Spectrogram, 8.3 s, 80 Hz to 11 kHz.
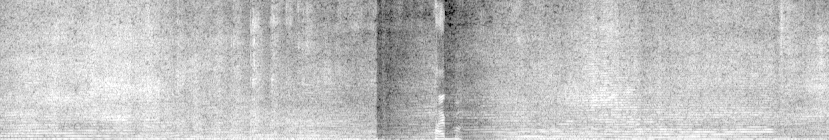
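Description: Race car number 31 roaring around the track at Laird Raceway during a Thursday night race, a loud engine drone that dips briefly as it passes or lifts off, then climbs back to full throttle, with a commentator talking over it.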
